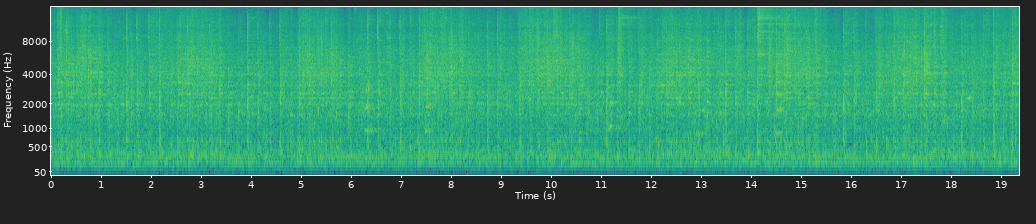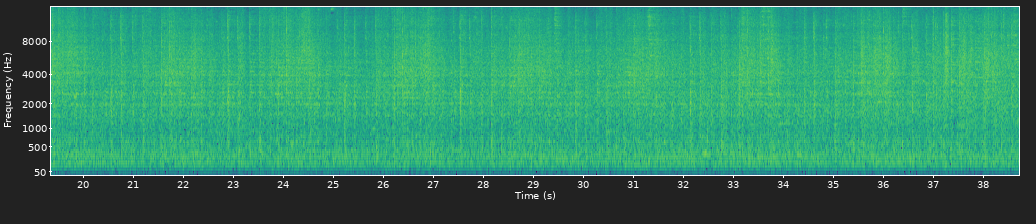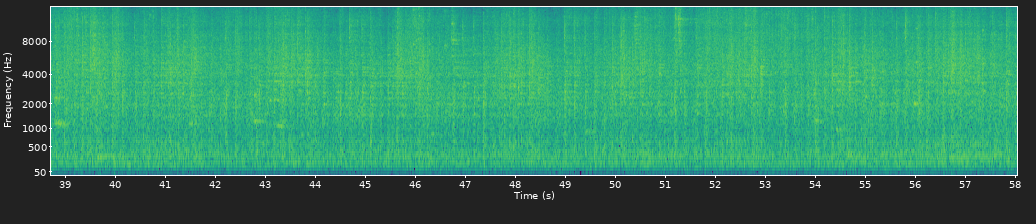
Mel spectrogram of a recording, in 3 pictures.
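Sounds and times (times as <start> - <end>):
freight train rumbling past: 0.0 - 58.0
wheels clicking over rail joints: 0.0 - 58.0.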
